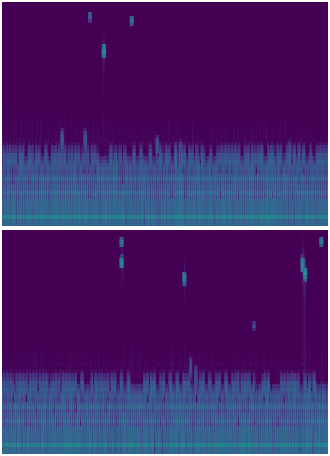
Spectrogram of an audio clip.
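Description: A pipe organ plays low, sustained notes.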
